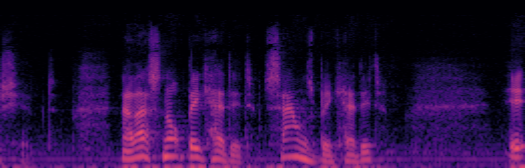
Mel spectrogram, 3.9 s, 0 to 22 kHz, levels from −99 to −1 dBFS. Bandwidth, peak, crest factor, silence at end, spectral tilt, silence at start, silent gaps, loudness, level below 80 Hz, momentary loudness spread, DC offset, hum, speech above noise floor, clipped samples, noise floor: 16.5 kHz; -26 dBFS; 22 dB; 0 s; -5 dB/octave; 0 s; none; -45 LUFS; -68 dBFS; 21 LU; under 0.1%; none; 20 dB; under 0.1%; -65 dBFS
